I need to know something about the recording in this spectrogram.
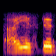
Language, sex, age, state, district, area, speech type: Odia, female, 60+, Odisha, Gajapati, rural, conversation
